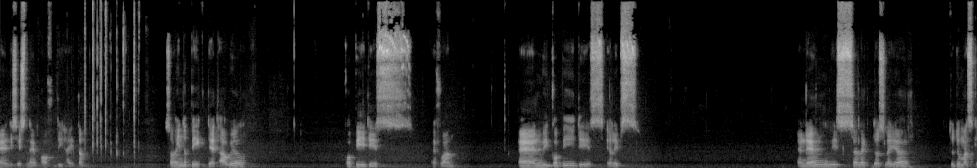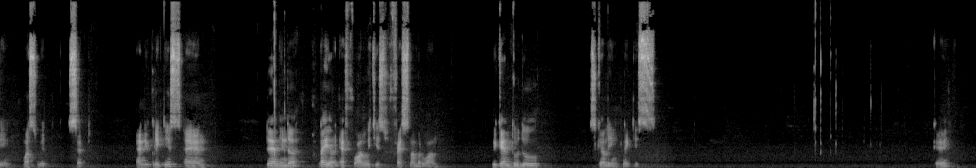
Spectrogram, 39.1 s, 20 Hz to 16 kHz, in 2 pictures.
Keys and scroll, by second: 7.2 super+c, 7.4 super+c, 12.4 super+v, 25.3 super+-, 35.5 super+=, 35.8 super+=, 36.5 super+=, 36.8 super+=, 37.7 super+=.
